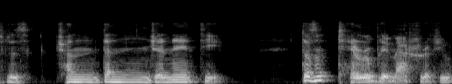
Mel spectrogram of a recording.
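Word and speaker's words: chandaṃ janeti: On its own, it would be pronounced Chandang, but with the following J, as I say, it's pronounced Chandanjaneti. You still write it with a subdotted M, but you pronounce it as Chandanjaneti.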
